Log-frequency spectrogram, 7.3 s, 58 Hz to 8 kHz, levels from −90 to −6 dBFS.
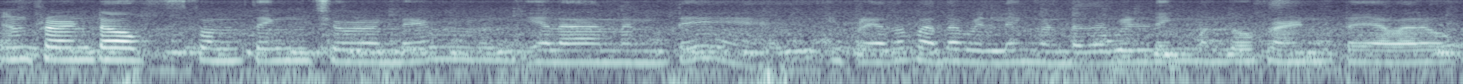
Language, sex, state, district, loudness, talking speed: Telugu, female, Andhra Pradesh, Guntur, -20 LUFS, 125 wpm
